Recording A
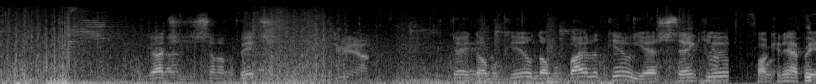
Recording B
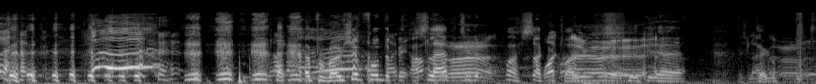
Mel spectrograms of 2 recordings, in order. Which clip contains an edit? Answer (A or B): A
